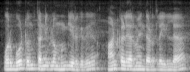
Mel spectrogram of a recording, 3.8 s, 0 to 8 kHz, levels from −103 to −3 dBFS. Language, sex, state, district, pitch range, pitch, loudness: Tamil, male, Tamil Nadu, Kanyakumari, 130-155 Hz, 135 Hz, -16 LUFS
